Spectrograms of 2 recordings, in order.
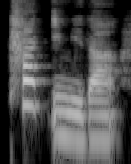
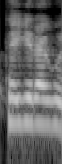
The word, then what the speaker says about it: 목탁: 이거는 목, 정답은 탁입니다. 이게 택자 발음 많이 하죠? 그래서 택이라고 읽으신 분은 오답이십니다.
